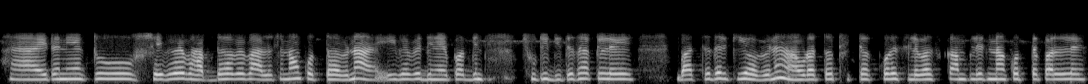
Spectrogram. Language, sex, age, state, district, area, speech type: Bengali, female, 18-30, West Bengal, Birbhum, urban, conversation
